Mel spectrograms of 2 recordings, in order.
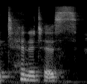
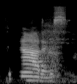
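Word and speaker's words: tinnitus: who have um I'm gonna try to say it correctly, tenitus. I'm from like backwoods West Virginia. So it was always tenatis. Um so tenitus um and they can't sleep because the constant ringing in their ears.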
